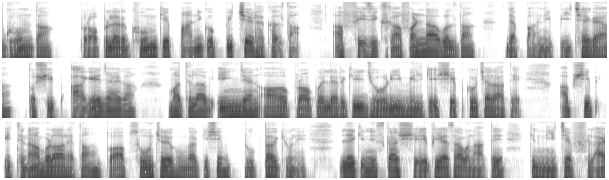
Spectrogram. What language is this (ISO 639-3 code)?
dcc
